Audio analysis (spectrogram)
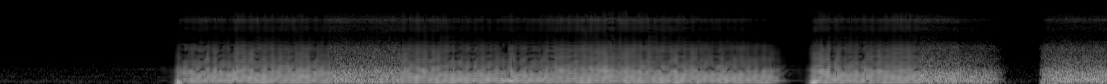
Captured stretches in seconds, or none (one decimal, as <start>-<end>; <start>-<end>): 0.0-1.6; 3.3-4.0; 9.2-11.1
